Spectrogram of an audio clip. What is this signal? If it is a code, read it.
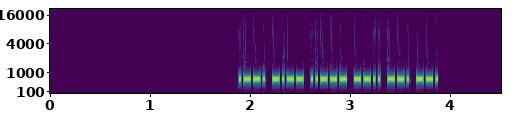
Morse code, heard as a keyed tone, about 47 wpm, 700 Hz. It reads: PY2ZGG
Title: DXCC-100 Call Signs - 6 Characters - Repeated 2x - 50wpm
